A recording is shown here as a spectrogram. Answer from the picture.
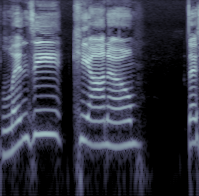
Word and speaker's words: Quijano: Kicking off 2025, I have my first guest of the year of season 3, Lindsey Quijano.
